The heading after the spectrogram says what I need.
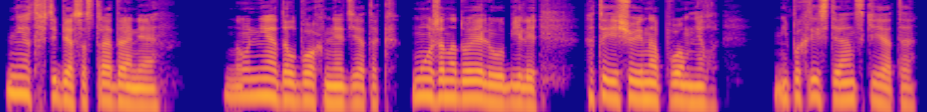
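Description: A scheming, domineering woman who flips into syrupy pleading, put on by a male audiobook narrator. The voice sits high and shrill, theatrical and bossy. The sound is dry and close. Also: normal speed, warm tone, clean tone, no echo, lightly acted. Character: scheming wheedling middle-aged woman, domineering. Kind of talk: audiobook character voice.

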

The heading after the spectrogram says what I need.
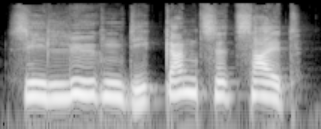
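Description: An actor playing a proud, agitated young man who speaks loudly and insistently. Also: sits high, slow pace, clean tone, no room sound, studio quality, voice pushed up. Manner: loud, insistent, accusing.

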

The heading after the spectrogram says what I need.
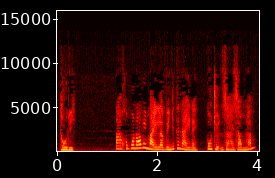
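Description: A woman voicing a frank, worldly young woman in an audiobook, speaking bluntly to a friend in a husky voice. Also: high-pitched, expressive, rapid-fire, a bit bright, dry recording. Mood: earnest, candid. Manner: frank, dismissive storytelling. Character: calm, worldly young Vietnamese woman, older sister.

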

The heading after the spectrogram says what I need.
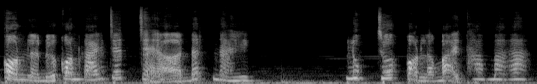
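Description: A man's voice: high-pitched, big pitch swings, moderate pace, a bit bright, slightly rough, faint music behind, pitched above the performer's own voice, exaggerated voice. A male storyteller voicing the ghost of a young woman who died wronged, begging and sobbing in a voice half a woman's and half a man's. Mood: sobbing plea. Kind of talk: horror story narration.

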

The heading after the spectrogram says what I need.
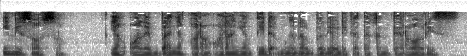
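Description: A man's voice: deep voice, level tone, brisk, creaky, a little mellow, slightly rough, lo-fi sound. A male Islamic preacher giving a sermon, repeating phrases for emphasis and addressing the congregation directly. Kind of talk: sermon on a hadith book.

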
